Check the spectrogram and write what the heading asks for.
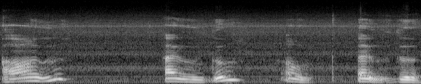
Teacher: Det er flatere lyduttale med a-u, augu og augu, som vestlandsk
